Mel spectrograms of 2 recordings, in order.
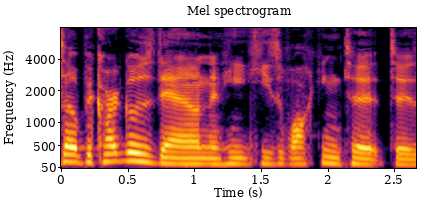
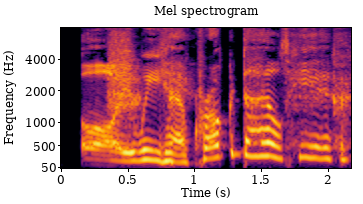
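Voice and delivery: voice pushed way up high; 11 semitones higher than usual. Retelling a scene where the nephew greets Picard: Steve Irwin voice. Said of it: "He sounds like, uh, Steve Irwin for some reason".

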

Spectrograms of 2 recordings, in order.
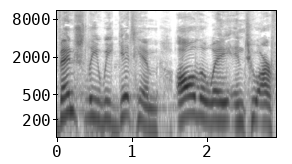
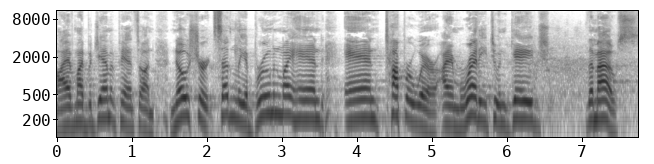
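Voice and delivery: ordinary talk, nothing marked

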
